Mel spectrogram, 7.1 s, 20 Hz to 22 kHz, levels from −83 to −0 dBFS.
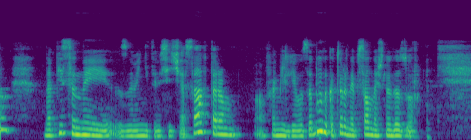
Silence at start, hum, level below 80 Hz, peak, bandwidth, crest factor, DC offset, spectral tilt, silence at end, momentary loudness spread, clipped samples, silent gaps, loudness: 0 s; none; -66 dBFS; -2 dBFS; 7.2 kHz; 18 dB; under 0.1%; -6 dB/octave; 0 s; 16 LU; under 0.1%; none; -20 LUFS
